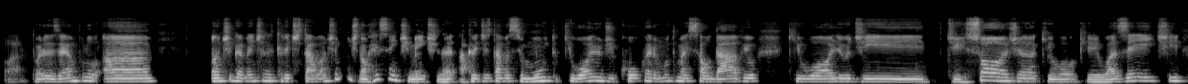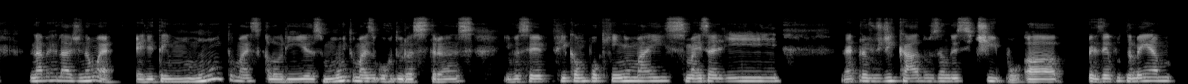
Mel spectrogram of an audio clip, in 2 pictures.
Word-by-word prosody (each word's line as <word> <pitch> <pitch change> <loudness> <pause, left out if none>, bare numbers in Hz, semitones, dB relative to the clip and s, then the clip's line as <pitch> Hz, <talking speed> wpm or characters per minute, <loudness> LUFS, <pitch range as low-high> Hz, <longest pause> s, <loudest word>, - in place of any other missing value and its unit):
Claro, - - -15
por 125 - -1
exemplo, 145 +5 +1
hã, 140 +1 +5 0.6
antigamente 155 +1 +2
acreditava 150 -3 +1
antigamente 220 +8 -1
não, - - +4
recentemente, 150 - +1
né, 120 +3 +3
acreditava-se 145 0 +1
muito 160 +5 +2
que - - -3
o 140 - +2
óleo 160 +4 +3
de 145 -3 -4
coco 145 +2 -1
era 150 -3 0
muito 155 +3 -5
mais 150 -1 +1
saudável 135 +1 +1 0.3
que - - -5
o 130 0 -1
óleo 135 +1 +2
de 130 -2 +2 0.2
de 115 -2 -1
soja, 155 0 +3
que 135 -2 -2
o 120 0 -1
que 110 -2 -2
o 115 +1 +2
azeite, 165 +5 0 0.4
na 160 +2 +2
verdade 165 -2 -3
não 165 +3 0
é, 120 -8 +1 0.2
ele 120 0 0
tem 130 +1 -1
muito 155 - 0
mais 155 -1 -4
calorias, 120 +1 -1
muito 155 +7 0
mais 145 -3 +1
gorduras 125 -3 0
trans 125 +4 -2 0.4
e - - -8
você 135 +1 -1
fica 150 +1 -2
um 150 +1 0
pouquinho 155 0 0
mais 160 +1 0 0.2
mais, 140 0 0
ali, 150 +1 -1 0.6
né, - - 0
prejudicado 150 0 -1
usando 150 0 -4
esse 145 +1 -2
tipo. 145 -10 0
Hã, 120 0 +3 0.3
por 145 - +1
exemplo 140 +3 -1
também 145 +3 +1
a - - +3
m 165 -1 -3
145 Hz, 160 wpm, -23 LUFS, 130-155 Hz, 0.6 s, hã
